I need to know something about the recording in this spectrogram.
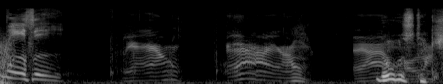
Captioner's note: slurping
